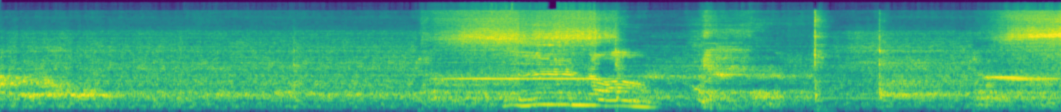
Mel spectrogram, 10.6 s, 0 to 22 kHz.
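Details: A Philips CoughAssist T70 used through a face mask for daily airway clearance in a woman whose disease impairs her cough. Air blows in, pauses, then a strong suction phase pulls air out, with faint background music.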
